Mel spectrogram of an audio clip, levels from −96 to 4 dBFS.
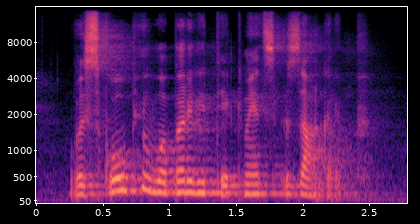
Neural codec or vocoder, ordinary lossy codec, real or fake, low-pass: autoencoder, 48 kHz, 128 numbers a frame, DAC-VAE, trained on Japanese speech; none; fake; 14.4 kHz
